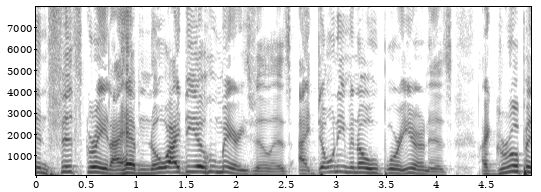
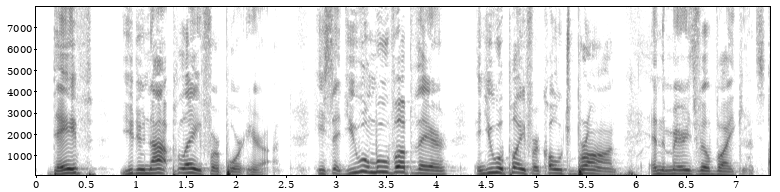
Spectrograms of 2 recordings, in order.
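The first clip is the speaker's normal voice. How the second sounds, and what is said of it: Put-on Arab American accent. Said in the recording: “I'm going to use my best Arab American accent here”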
